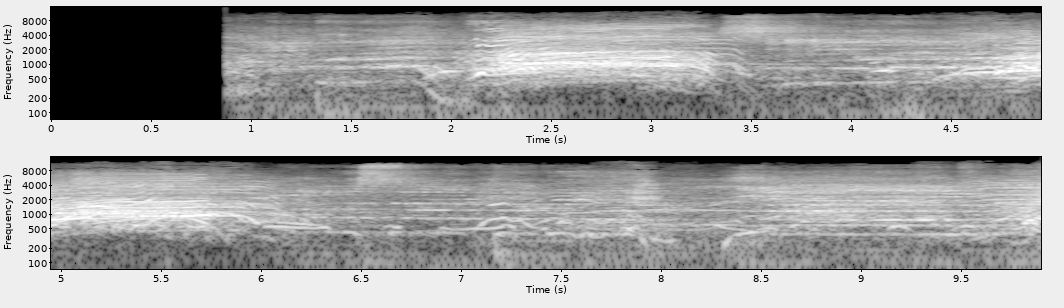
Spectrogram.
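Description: A crowd of women calls out and cries loudly nearby.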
